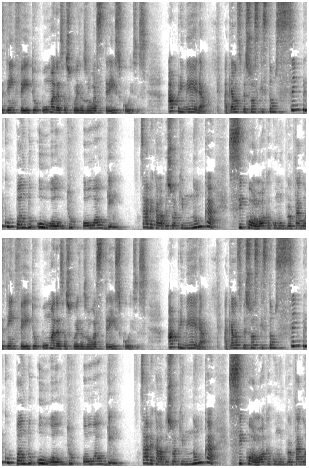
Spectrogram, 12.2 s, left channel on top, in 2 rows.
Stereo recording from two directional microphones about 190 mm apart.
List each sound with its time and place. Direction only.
0.1 s speech: 5° left (ahead or behind)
